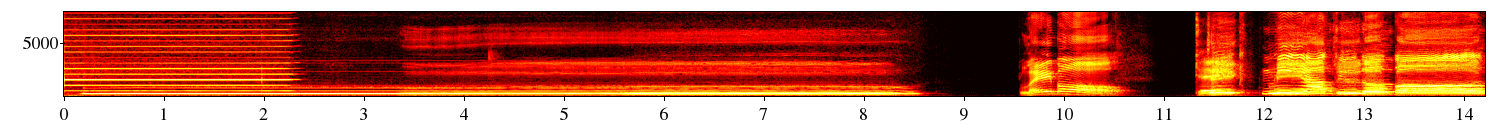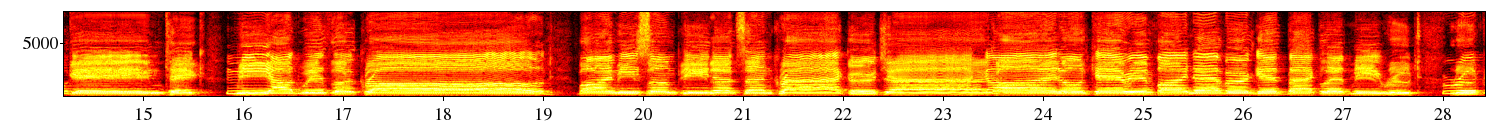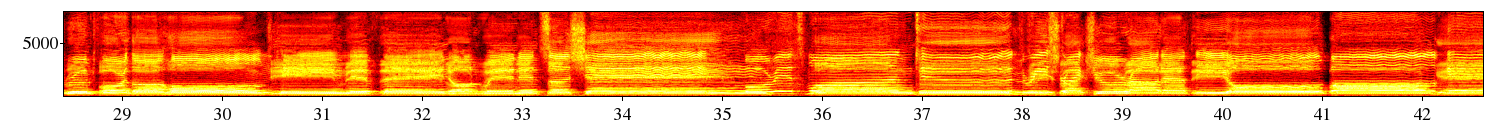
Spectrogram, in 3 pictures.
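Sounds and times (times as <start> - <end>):
a cappella lead singing: 0.1 - 8.8, 11.3 - 42.6.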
